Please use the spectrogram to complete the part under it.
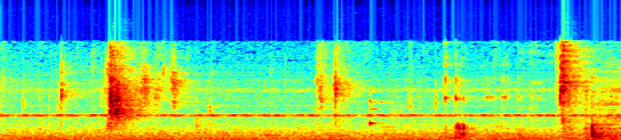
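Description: A gondhoraj lemon is squeezed by hand into a bowl of sour yogurt, giving faint, brief squishy squelches and a few soft drips, with a steady high tone underneath.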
